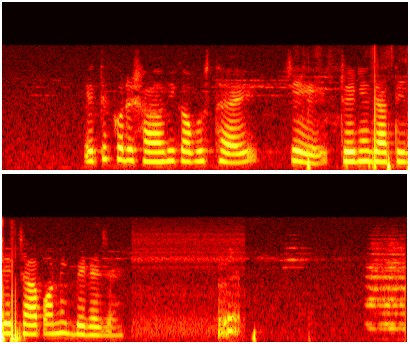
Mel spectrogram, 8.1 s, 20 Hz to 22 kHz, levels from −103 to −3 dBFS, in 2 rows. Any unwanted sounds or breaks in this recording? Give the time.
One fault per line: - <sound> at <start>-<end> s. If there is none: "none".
- laugh at 6.2-6.4 s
